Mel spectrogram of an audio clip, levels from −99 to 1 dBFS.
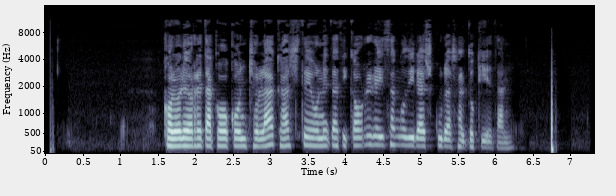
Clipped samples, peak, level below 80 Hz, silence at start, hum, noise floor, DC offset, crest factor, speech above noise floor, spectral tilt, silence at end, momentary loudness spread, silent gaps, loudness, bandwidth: under 0.1%; -2 dBFS; -52 dBFS; 1.6 s; none; -72 dBFS; under 0.1%; 22 dB; 50 dB; -6.5 dB/octave; 0.55 s; 16 LU; none; -23 LUFS; 11 kHz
